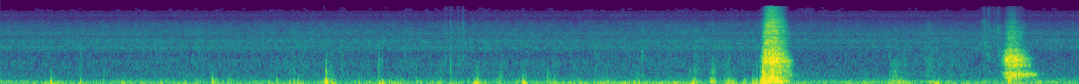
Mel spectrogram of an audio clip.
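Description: Two short puffs of breath blowing out the flame on a burning twine-wound handle, the first the loudest, with small knocks and clicks of handling before them.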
